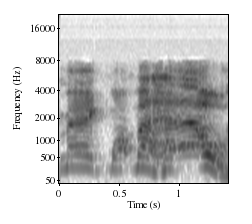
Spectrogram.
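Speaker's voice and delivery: aghast cry with stretched-out hell. Retelling what a teammate shouted in horror: imitating someone shouting. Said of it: "and just shouted".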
